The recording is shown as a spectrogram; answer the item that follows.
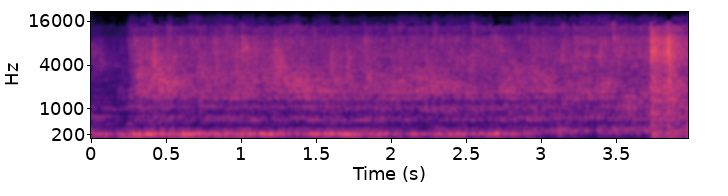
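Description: A toilet flushes in a rental unit during a move-in inspection: a loud, steady rush of water that carries for about three and a half seconds before a brief burst of refill at the end, with no talking.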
